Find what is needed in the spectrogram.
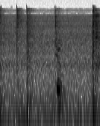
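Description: Gloved punches landing on a hanging heavy bag: a few dull thuds, the loudest near the end.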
